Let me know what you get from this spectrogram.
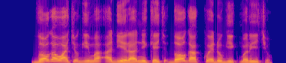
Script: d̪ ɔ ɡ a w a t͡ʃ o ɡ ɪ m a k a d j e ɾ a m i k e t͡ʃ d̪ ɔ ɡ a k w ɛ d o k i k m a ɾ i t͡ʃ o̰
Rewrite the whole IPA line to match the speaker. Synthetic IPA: d̪ ɔ ɡ a w a t͡ʃ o ɡ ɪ m a ʔ a d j e ɾ a n i k e t͡ʃ d̪ ɔ ɡ a k w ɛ d o ɡ i k m a ɾ i t͡ʃ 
